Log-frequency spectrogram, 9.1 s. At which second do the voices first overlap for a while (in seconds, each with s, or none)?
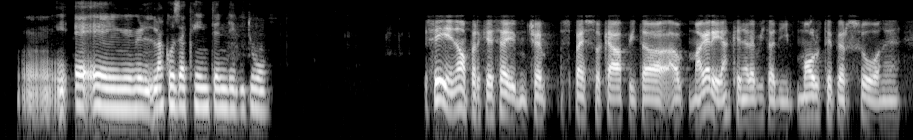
none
